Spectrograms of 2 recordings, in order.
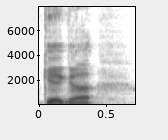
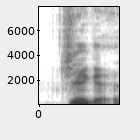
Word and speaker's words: giga: Just about everyone is familiar with kilo, mega, and giga, or jiga as some people say. Pronouncing it that way is technically acceptable, but not in my house.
